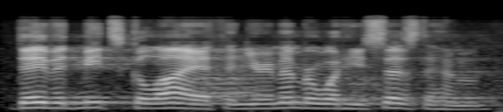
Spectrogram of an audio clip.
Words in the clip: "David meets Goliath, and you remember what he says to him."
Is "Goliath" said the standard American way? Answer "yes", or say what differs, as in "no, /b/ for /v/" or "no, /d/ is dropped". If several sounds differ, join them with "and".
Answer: yes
